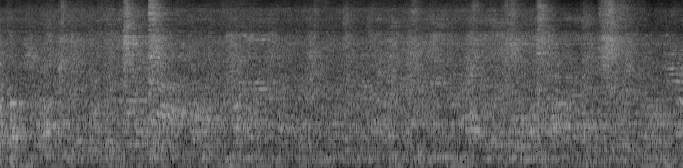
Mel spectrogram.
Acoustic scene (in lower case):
crowded indoor space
